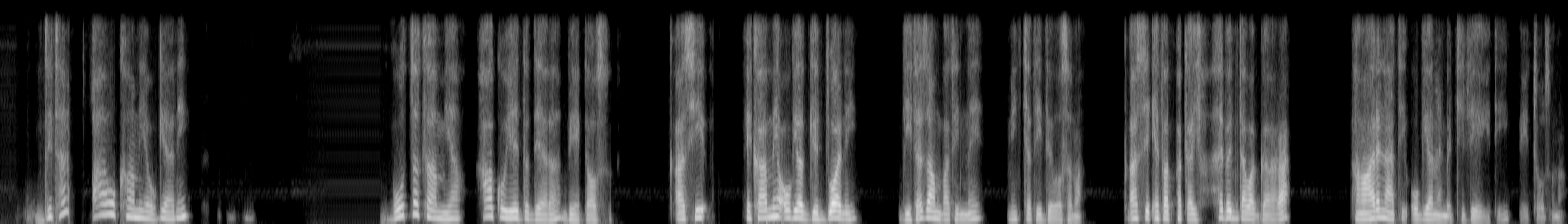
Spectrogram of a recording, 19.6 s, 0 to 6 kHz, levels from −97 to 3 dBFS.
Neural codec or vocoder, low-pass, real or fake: codec, 16 kHz in and 24 kHz out, 0.6 kbps, FocalCodec, streaming, 2048 codes; 5.4 kHz; fake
